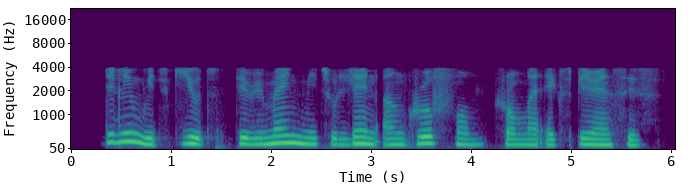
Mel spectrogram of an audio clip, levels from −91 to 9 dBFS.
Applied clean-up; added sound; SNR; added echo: neural mask model DeepFilterNet 3.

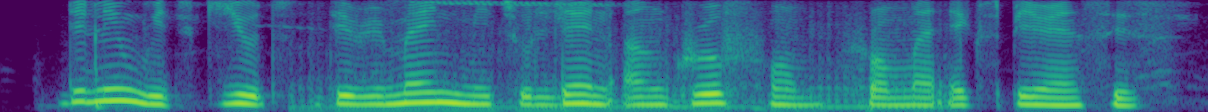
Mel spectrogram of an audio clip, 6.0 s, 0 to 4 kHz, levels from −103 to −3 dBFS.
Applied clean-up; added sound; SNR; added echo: neural mask model RNNoise.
